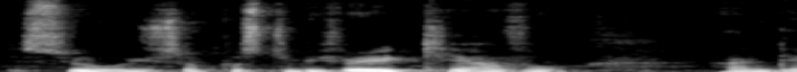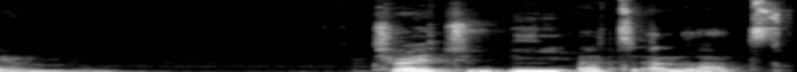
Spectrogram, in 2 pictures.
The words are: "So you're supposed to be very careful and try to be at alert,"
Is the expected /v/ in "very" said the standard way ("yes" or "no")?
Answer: yes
